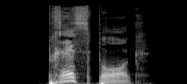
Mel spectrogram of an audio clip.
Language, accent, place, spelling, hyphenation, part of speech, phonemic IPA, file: German, Germany, Berlin, Pressburg, Press‧burg, proper noun, /ˈpʁɛsbʊʁk/, De-Pressburg.ogg
- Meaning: Pressburg (former name of Bratislava: the capital city of Slovakia)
